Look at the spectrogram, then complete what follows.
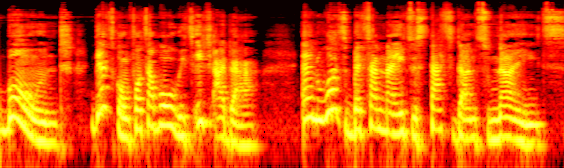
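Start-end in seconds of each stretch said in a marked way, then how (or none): none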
